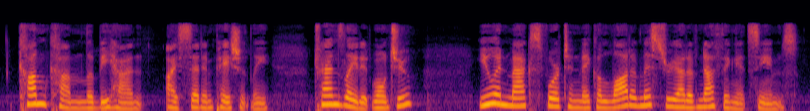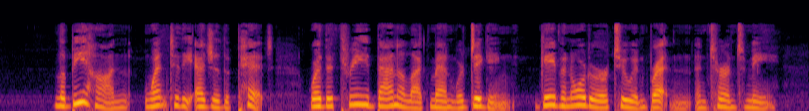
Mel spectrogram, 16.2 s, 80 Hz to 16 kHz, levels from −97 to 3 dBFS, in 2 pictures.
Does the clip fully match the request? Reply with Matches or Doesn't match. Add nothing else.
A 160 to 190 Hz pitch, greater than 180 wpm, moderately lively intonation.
Matches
